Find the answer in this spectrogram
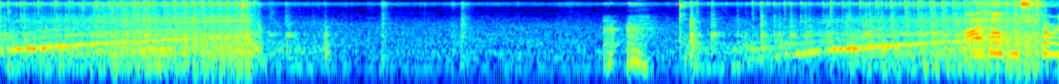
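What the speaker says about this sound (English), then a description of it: "I'm going to fold it under and I'm going to sew it down" Sewing machine stitching down the folded-under edge of a round bag: fast, even mechanical whirring that speeds up and slows in bursts at the start and end, with a quieter stretch of handling clicks between.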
